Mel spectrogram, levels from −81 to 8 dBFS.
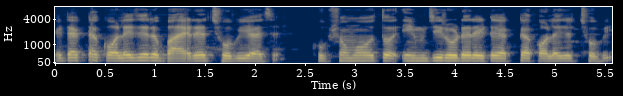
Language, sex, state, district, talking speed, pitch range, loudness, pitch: Bengali, male, West Bengal, Kolkata, 195 wpm, 135-150 Hz, -16 LUFS, 145 Hz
